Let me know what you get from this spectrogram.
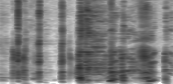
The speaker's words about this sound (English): I'm gonna choke because I'm so sick and coughing.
